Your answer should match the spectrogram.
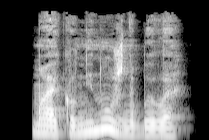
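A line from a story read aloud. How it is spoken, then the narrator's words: Failing to sound serious. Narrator (Russian): Пытаюсь говорить как можно более серьезным тоном, но, кажется, у меня плохо получается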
